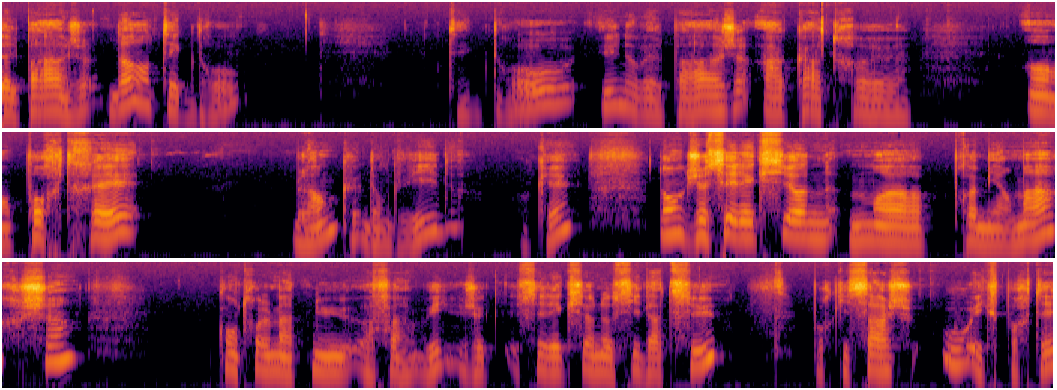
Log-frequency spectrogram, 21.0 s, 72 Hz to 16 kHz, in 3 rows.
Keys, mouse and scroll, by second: 0.2 click, 1.4 click, 2.9 click, 4.5 middle click, 8.5-10.4 drag, 12.9 click, 13.3-14.5 drag, 17.0 ctrl+click.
